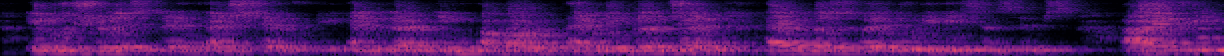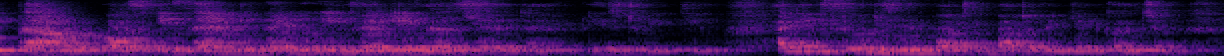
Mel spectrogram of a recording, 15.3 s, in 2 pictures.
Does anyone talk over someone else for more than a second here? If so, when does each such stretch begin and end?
9.4-10.7

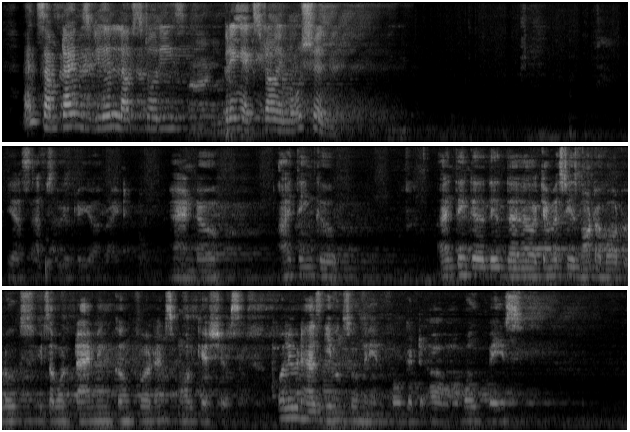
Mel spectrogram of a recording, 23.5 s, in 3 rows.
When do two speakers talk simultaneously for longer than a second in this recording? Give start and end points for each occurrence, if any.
none

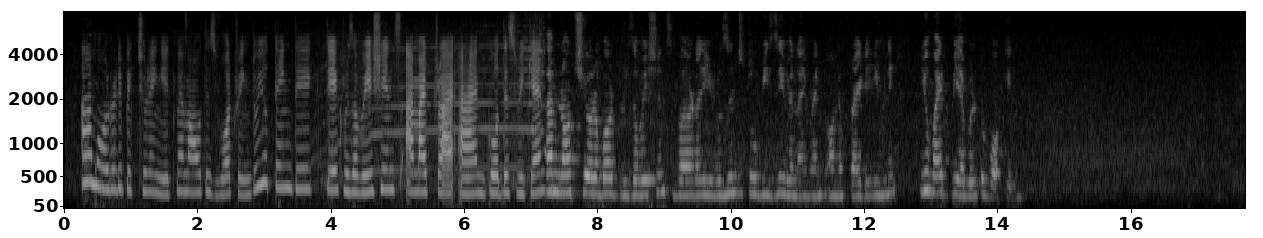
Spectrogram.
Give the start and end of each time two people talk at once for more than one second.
none

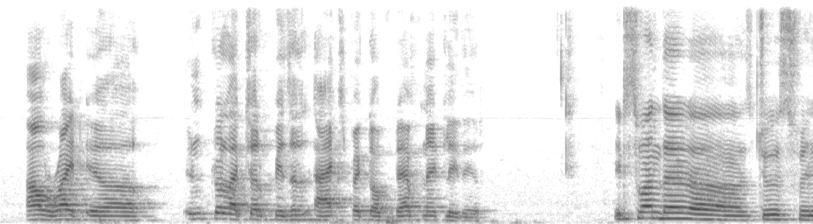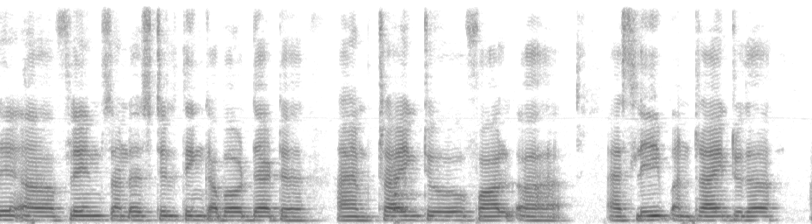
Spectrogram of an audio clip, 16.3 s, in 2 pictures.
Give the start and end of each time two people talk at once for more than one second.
none

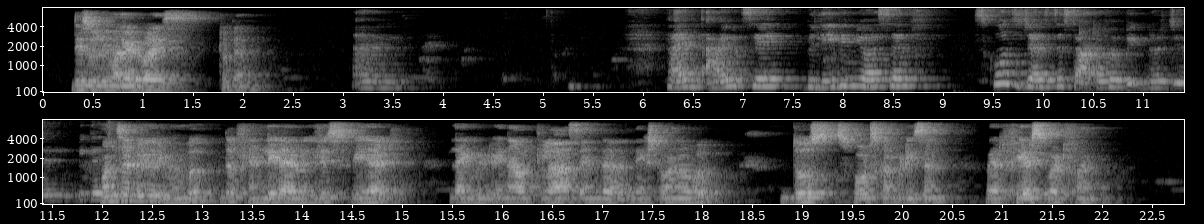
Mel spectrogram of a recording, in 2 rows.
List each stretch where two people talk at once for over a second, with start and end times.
none

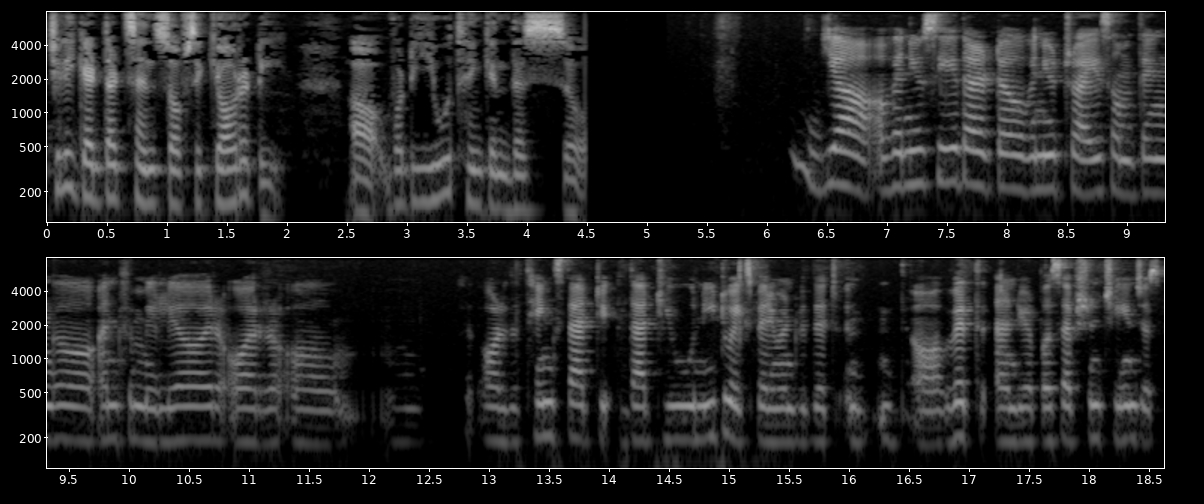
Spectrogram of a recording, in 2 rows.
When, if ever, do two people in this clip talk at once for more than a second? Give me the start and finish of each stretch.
none

